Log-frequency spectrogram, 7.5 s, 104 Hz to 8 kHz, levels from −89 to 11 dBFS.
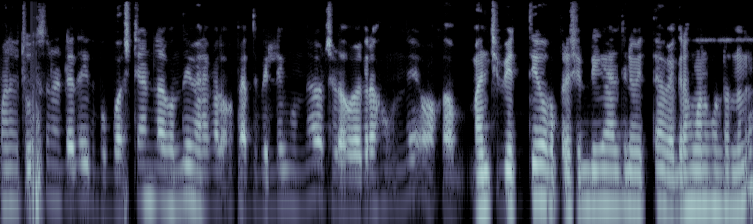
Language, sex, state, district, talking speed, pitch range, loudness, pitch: Telugu, male, Andhra Pradesh, Srikakulam, 175 wpm, 140-155 Hz, -22 LUFS, 145 Hz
